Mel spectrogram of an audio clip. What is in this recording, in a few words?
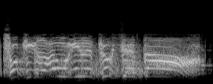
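Korean aircraft destroyed mood high, speech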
